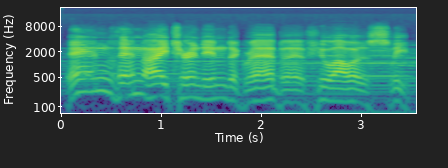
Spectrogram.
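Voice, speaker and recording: A man's voice: a little high, sing-song, slow, full character voice. An actor playing an earnest ship's officer, telling his story in dramatic 1940s radio drama style. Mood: reflective. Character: earnest ship's officer recounting a harrowing sea rescue. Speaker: first-person narrator. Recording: dull vintage radio recording with loud music.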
